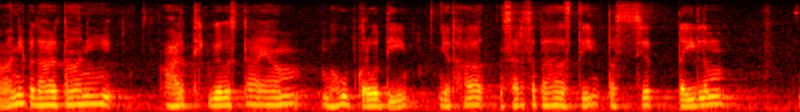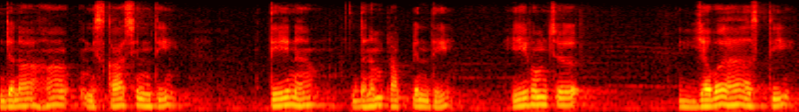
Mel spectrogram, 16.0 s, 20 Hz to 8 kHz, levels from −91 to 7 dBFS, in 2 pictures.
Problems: background sounds at intervals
